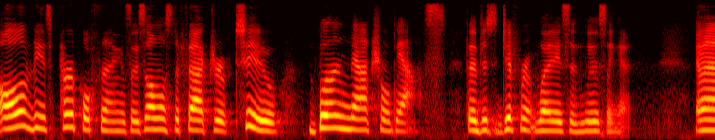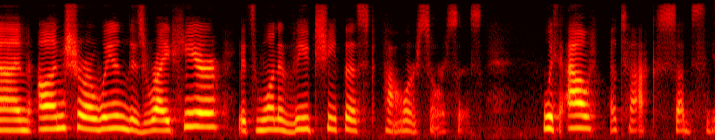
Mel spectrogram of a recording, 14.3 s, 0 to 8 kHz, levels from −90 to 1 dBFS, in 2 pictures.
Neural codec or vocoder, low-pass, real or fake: codec, 16 kHz, 1 kbps, FunCodec, trained on Chinese and English, 50 frames a second; 7.2 kHz; fake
